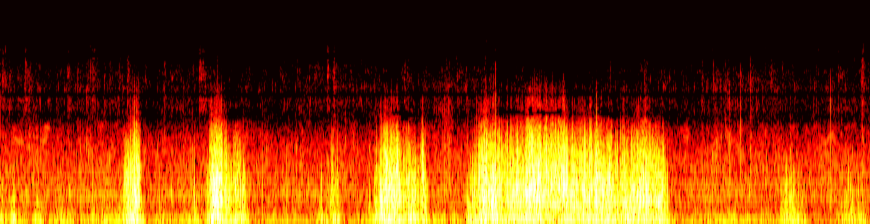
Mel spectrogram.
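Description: Rustling and rubbing on a body-worn camera's microphone as the wearer walks: short scuffs at about one, two and four seconds in, then one longer rub of about two seconds.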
